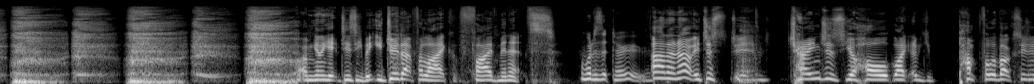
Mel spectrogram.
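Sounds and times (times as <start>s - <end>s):
deep forceful Wim Hof technique breathing: 0.0s - 3.0s
speech: 3.0s - 10.3s.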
